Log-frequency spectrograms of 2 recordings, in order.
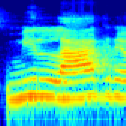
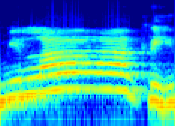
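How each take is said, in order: First: Said in the usual way. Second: MILAGRE with LA stretched long and high; stressed syllable demo. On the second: Shown as a demonstration. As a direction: draw out the LA in Milagre, raised pitch. (Milagre com a sílaba LA alongada e mais aguda) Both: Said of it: "Não, ela é paroxítono".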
